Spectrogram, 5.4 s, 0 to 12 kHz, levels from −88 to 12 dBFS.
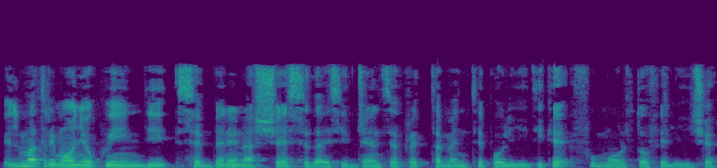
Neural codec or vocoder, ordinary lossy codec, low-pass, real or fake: none; AAC, 48 kbps; 7.2 kHz; real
